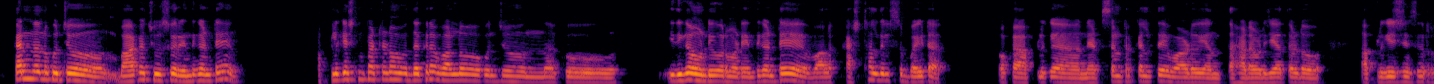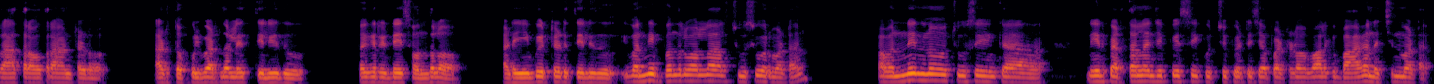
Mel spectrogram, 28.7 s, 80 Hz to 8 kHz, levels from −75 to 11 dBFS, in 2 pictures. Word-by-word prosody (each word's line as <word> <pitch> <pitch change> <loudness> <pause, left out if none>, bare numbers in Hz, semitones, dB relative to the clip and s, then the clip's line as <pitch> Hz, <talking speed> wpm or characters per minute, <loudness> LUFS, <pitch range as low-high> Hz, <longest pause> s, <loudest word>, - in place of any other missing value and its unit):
కానీ, 210 +1 +6
నన్ను 210 -2 +3
కొంచుం 185 -1 +7 0.5
బాగా 155 +6 +3
చూశారు. 175 -1 +5
ఎందుకంటే, 165 +4 +2 1.0
అప్లికేషన్ 195 +2 0
పెట్టడం 200 0 +1 0.2
దగ్గరా 200 +4 +3
వాళ్ళూ 175 0 +4 0.2
కొంచుం 155 -1 -3 0.3
నాకూ 135 +1 -4 1.0
ఇదిగా 335 - +7
ఉండేవారుమాట. 155 -4 +2
ఎందుకంటే, 155 +5 +1 0.3
వాళ్ళకి 130 +1 -2
కష్టాలు 185 +7 -2
తెలుసు 175 -1 -5
బయట. 140 +1 +1 0.7
ఒక 130 +1 -11
అప్లికా 135 +2 -2 0.3
నెట్ 125 0 -4
సెంటర్‌కెళ్తే 150 +1 -3
వాడు 130 -1 +1 0.2
ఎంత 120 -2 -7
హడావిడి 120 0 -1
జేత్తాడో. 130 -1 0 0.6
అప్లికేషన్స్‌కి 140 +1 -3
రా, 125 - 0
తరవత 125 -1 -1
రా 130 - -1
అంటాడో. 120 -1 -3 0.6
ఆడు - - -2
తప్పులు 125 - 0
పెడతన్నాడో 135 0 +2
లేదో 130 0 -3
తెలీదు. 125 -1 +1 0.7
పైగా 130 +1 +1
రెండేసీ 125 0 +1
ఒందలు. 120 0 +1 0.6
ఆడేం 125 +1 +4
పెట్టాడో 140 0 0
తెలీదు. 125 -1 +1 0.2
ఇవన్నీ 155 +3 +3
ఇబ్బందుల 160 +1 -1
వల్లా, 160 0 +1
ఆళ్ళు 155 0 -6
చూసేవారుమాట. 140 -3 -3 0.9
అవన్నీను 175 +5 +4 0.2
చూసి 150 0 -3
ఇంకా, 140 0 -1 0.8
నేను 150 0 +2
పెడతానులే 155 +2 +1
జెప్పేసి, 150 0 -3
కూర్చోపెట్టి 140 0 -5
చే 135 - +2
పెట్టడం, 130 0 -2
వాళ్ళకి 135 0 -2
బాగా 130 +4 +1
నచ్చిందిమాట. 135 +1 -3
140 Hz, 125 wpm, -23 LUFS, 130-160 Hz, 1.0 s, కొంచుం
